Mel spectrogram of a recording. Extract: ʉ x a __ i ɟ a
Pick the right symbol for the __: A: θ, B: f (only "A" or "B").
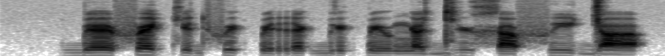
B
